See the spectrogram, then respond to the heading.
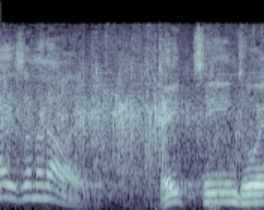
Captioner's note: audience clapping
